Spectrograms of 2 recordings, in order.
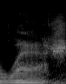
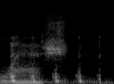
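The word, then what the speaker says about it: Loesch: I think it's Dana lash I say Loach because it rhymes with roach it looks like losh but I think she called says lash uh here's boner candidate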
